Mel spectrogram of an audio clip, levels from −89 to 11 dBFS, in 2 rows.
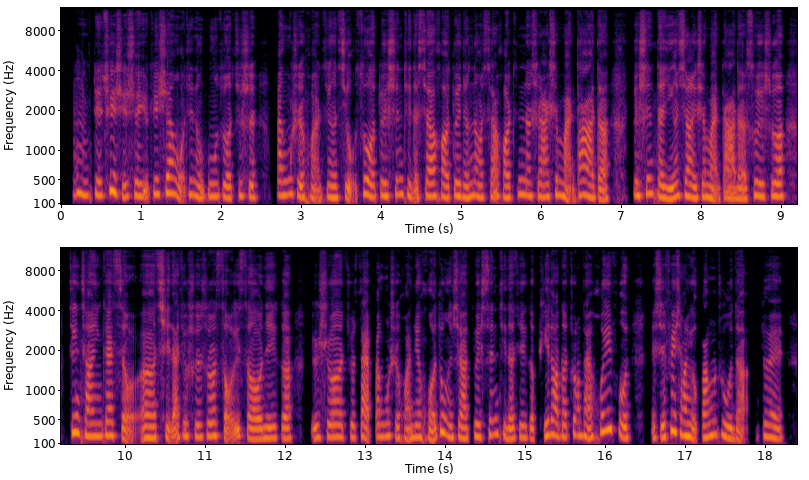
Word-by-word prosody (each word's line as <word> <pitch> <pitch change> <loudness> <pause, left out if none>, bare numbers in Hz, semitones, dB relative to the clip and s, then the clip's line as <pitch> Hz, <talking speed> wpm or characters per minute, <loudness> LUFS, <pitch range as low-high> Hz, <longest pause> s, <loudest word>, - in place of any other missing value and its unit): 嗯， 250 -2 +1
对， 235 +1 0
确 290 +6 +5
实 200 -6 -2
是 220 0 0
有， - - +1
就 255 - -2
像 265 +1 +2
我 - - -2
这 245 - -4
种 215 -4 0
工 215 -1 -2
作 200 -3 0
就 225 - -6
是 205 -3 -2 0.2
办 235 -1 -1
公 250 - -2
室 220 -6 +1
环 180 -4 -3
境 195 0 +1
久 195 - -1
坐， 240 -5 +1
对 220 +1 0
身 250 +3 -3
体 245 -3 -2
的 - - -2
消 220 -1 +1
耗， 205 -3 0
对 220 +3 0
人 200 -1 +1
脑 220 -3 0
消 210 +2 -2
耗 195 -2 +1
真 250 +5 -4
的 230 - 0
是 220 -1 -3
还 205 +1 +1
是 250 - -2
蛮 220 -4 +1
大 235 -4 +2
的， 170 -1 +1 0.3
对 230 - +1
身 260 +4 -1
体 - - -13
的 200 - +4
影 180 +4 +4
响 225 -1 +1
也 185 - +3
是 205 +2 -1
蛮 180 -4 +2
大 - - +1
的， 180 0 +2
所 225 +6 -1
以 215 - +3
说 215 0 +1 0.2
经 280 -1 +5
常 220 -2 +2
应 220 - +1
该 230 0 +2
走 225 - -1
呃， 190 0 +4
起 190 - -1
来 - - +1
就 220 +1 -2
是 205 -2 -2
说 220 +1 +1
走 225 - -1
一 - - +3
走 175 -2 +2
那 180 +1 +2
个 180 -1 0 0.2
比 - - -9
如 185 - +2
说 205 0 0
就 200 0 -5
在 215 +2 +1
办 210 0 -3
公 215 - -1
室 210 - -4
环 185 -1 -1
境 200 0 +1
活 190 - 0
动 285 -5 +2
一 195 - +1
下， 195 -2 +1
对 210 +3 -1
身 240 +5 -4
体 240 - -3
的 175 -1 +2
这 195 +1 -3
个 175 -2 -3
疲 215 +6 -1
劳 240 - +2
的 210 -2 -1
状 240 -2 -3
态 215 -4 +1
恢 305 +8 +3
复 195 - 0 0.2
也 190 - -3
是 195 +1 +1
非 300 +8 +4
常 225 -5 +4
有 180 - +2
帮 200 +4 0
助 210 -7 +1
的， 160 - -4
对。 195 -4 -1
215 Hz, 350 characters per minute, -23 LUFS, 195-230 Hz, 0.3 s, 确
